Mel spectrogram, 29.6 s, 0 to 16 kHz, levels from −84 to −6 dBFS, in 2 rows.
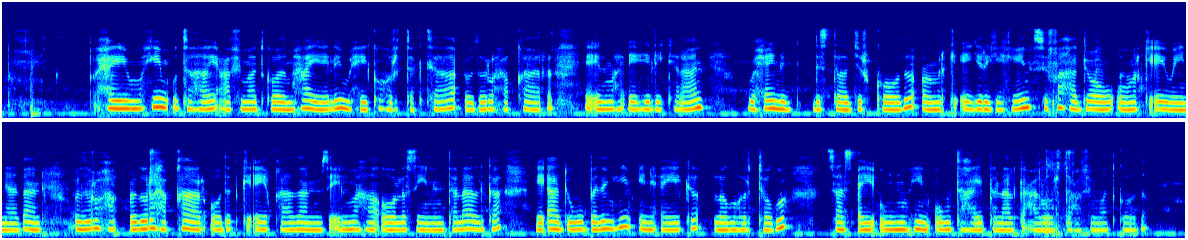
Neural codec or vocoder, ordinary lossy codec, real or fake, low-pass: codec, 16 kHz, 4 kbps, FunCodec, trained on LibriTTS, 50 frames a second; AAC, 64 kbps; fake; 7.2 kHz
